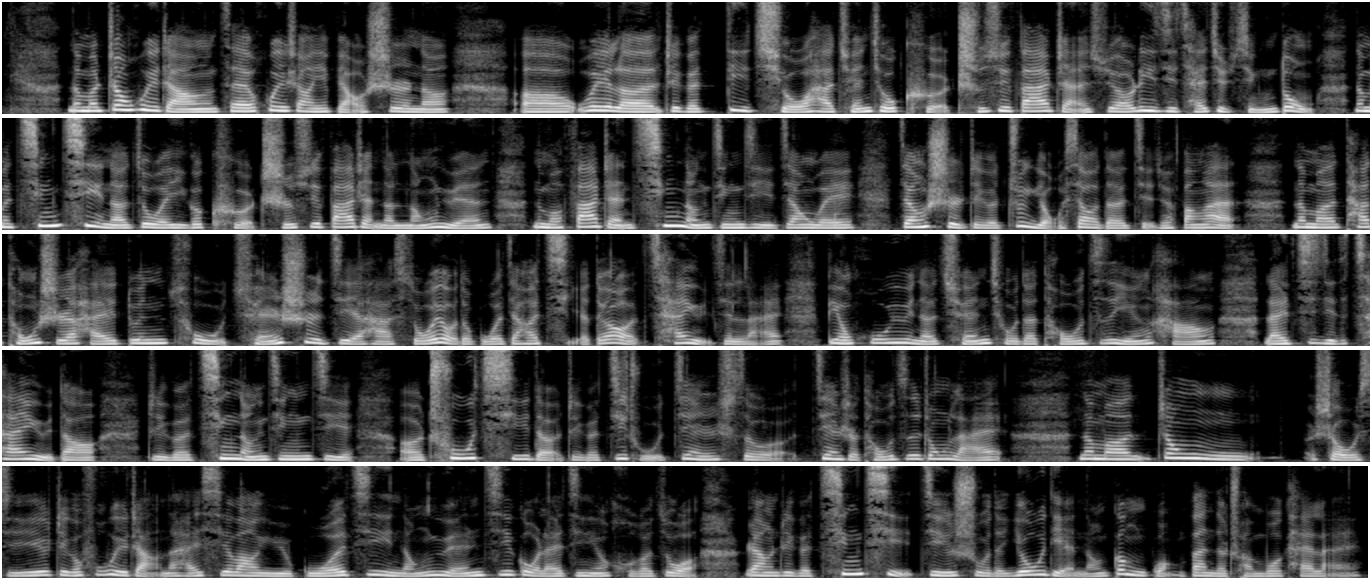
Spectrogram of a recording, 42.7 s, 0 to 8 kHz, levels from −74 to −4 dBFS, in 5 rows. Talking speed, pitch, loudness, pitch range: 265 characters per minute, 215 Hz, -16 LUFS, 190-245 Hz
